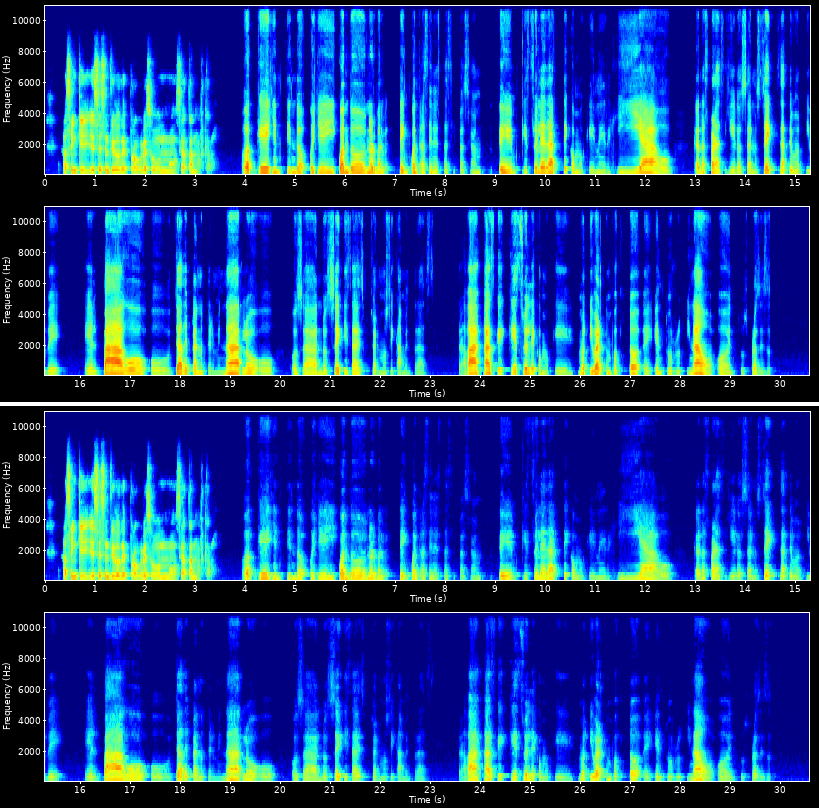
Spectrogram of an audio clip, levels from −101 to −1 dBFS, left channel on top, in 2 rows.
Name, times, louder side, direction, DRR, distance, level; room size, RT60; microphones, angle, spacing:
voice 1, 0.0-3.4, right 1 dB, 5° right, 0.4 m, -34 dB
voice 2, 3.9-8.7 9.1-10.2 10.5-12.5 13.0-15.6 16.1-19.9 20.2-22.9 23.6-29.1 29.4-29.8, left 7 dB, 60° left, 0.3 m, -33 dB
9.2 x 4.5 x 3.3 m
head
